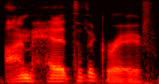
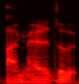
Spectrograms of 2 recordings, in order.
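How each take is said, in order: First: "I'm headed to the grave" said higher, louder and slow; proper catchphrase delivery. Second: Stumbling, cut-off catchphrase; fumbled line. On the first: Shown as a demonstration. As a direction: give "I'm headed to the grave" as a slow, high, loud sign-off. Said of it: "the way it's supposed to go is". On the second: Real, not acted. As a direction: trips and breaks off mid-phrase. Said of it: "Say I fuck it up".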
